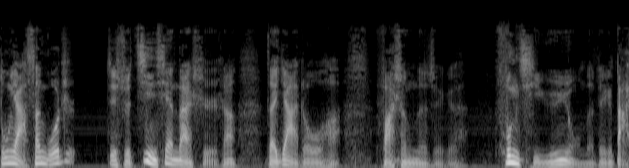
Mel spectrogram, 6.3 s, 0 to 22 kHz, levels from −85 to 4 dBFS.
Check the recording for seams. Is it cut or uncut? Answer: uncut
